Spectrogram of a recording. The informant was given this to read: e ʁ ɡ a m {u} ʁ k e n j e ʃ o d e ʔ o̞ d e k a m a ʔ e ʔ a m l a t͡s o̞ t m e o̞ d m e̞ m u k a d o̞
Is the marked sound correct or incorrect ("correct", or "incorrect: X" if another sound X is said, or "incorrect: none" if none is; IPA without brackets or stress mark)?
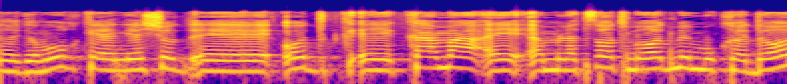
correct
